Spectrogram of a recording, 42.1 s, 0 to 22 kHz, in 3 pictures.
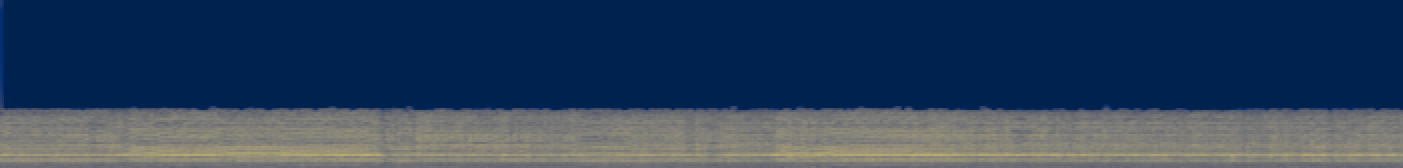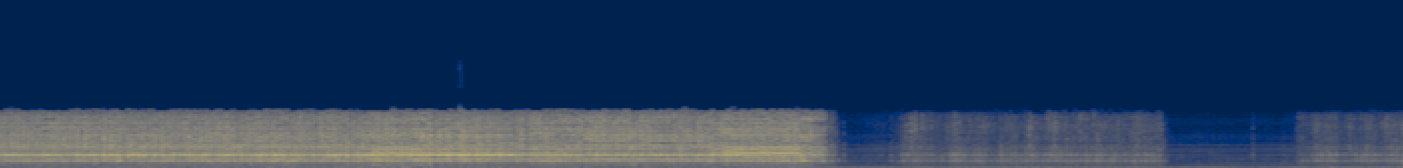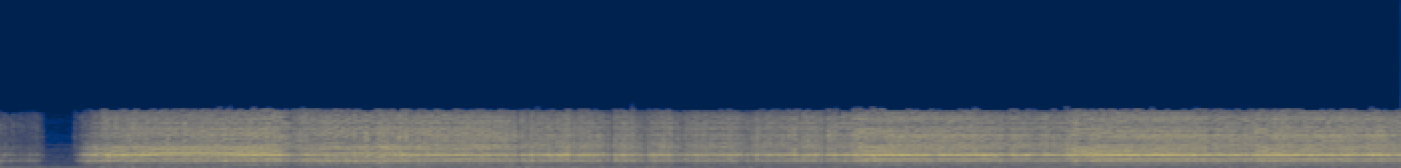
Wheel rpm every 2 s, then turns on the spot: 160, 160, 160, 160, 160, 160, 160, 160, 160, 160, 160, 30, 20, 10, 70, 160, 160, 160, 160, 160, 160.
22-26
